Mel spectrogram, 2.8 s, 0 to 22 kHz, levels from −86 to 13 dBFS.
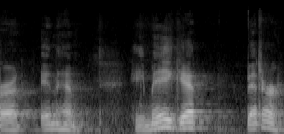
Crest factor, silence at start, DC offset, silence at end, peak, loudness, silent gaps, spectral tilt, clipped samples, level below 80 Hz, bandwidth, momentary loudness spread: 20 dB; 0 s; under 0.1%; 0 s; -6 dBFS; -25 LUFS; none; -7.5 dB/octave; under 0.1%; -62 dBFS; 14 kHz; 18 LU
